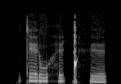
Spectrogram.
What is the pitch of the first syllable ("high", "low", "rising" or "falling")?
high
